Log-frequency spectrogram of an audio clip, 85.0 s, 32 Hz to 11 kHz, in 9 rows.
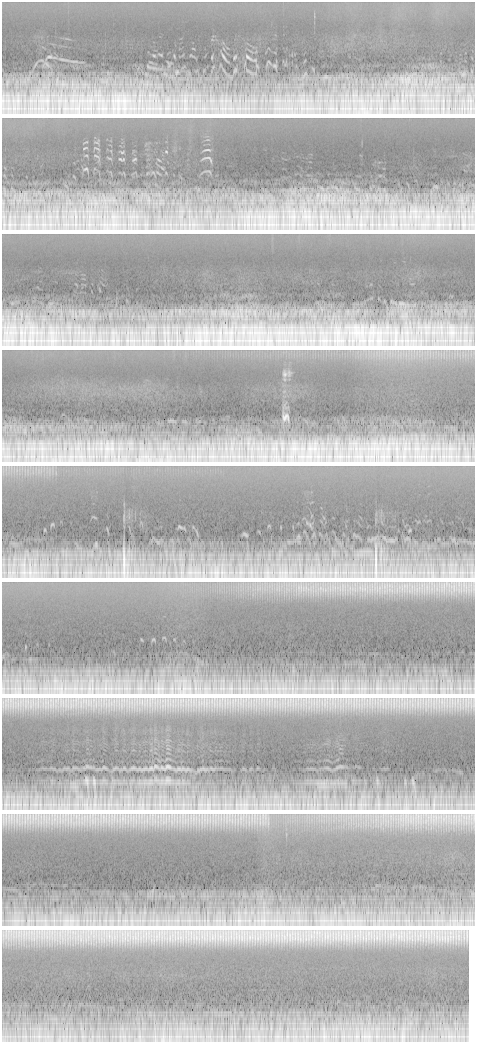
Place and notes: {"title": "Worcestershire Beacon, Malvern Hills, UK - Beacon", "date": "2018-07-11 13:28:00", "description": "Voices of tourists, a high jet and swirling winds recorded by placing the mics deep into the grass on the highest peak in the Malvern Hills. The distant traffic and other sounds are almost a mile away and 1000 feet lower on either side of the hills.\nMixPre 3 with 2 x Rode NT5s.", "latitude": "52.11", "longitude": "-2.34", "altitude": "398", "timezone": "Europe/London"}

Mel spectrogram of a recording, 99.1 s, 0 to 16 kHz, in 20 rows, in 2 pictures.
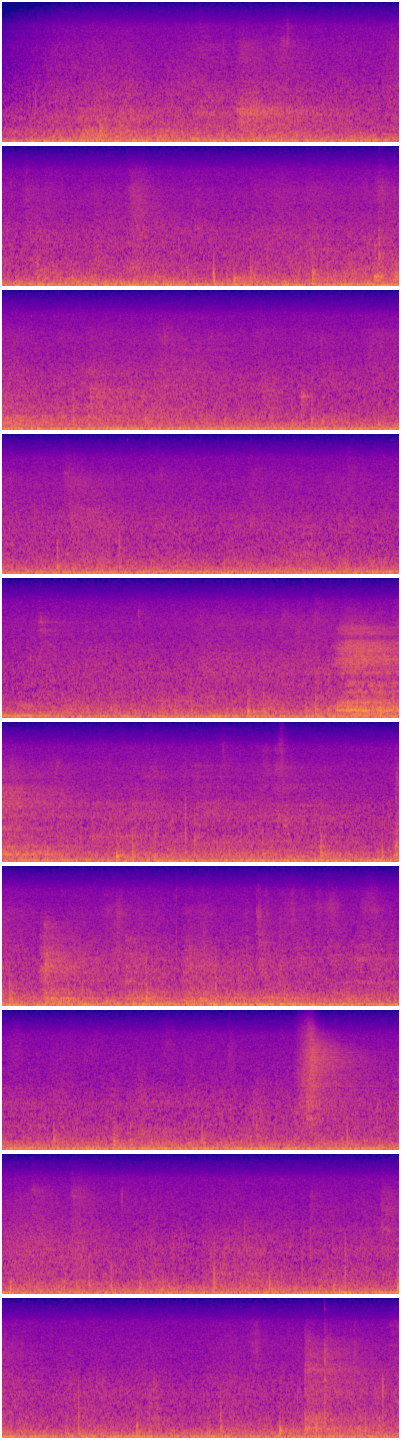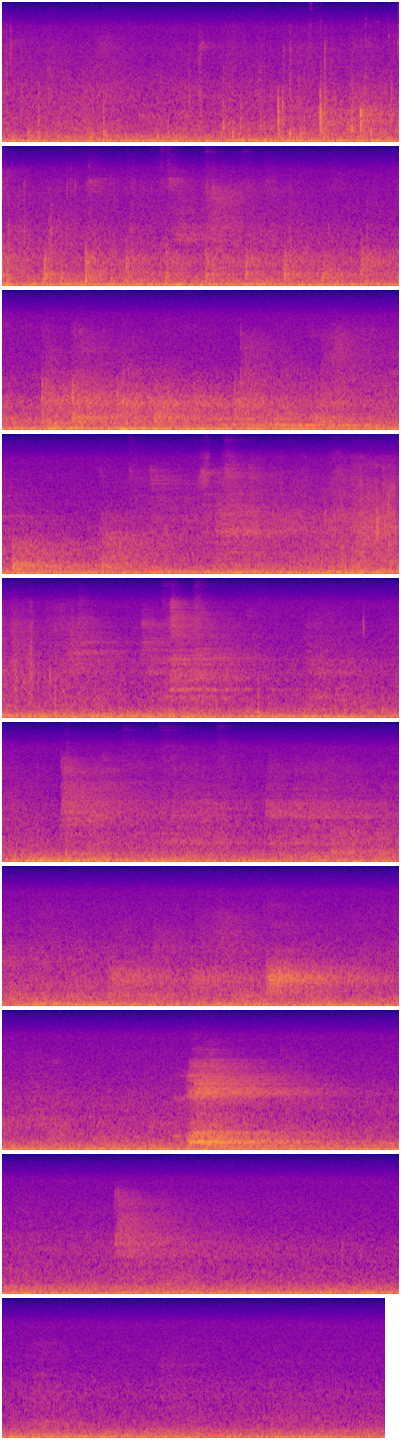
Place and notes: {"title": "essen, hohe domkirche, inside church", "date": "2011-05-31 17:32:00", "description": "Im Kirchenraum des Doms. Der Klang einiger Schritte und das leise Flüstern von Besuchern, eine Tür, in der die Architektur bestimmenden Gesamtstille des Raumes.\nInside the church hall. Some steps and silent whispers of the visitors, a door in the overall silence of the place.\nProjekt - Stadtklang//: Hörorte - topographic field recordings and social ambiences", "latitude": "51.46", "longitude": "7.01", "timezone": "Europe/Berlin"}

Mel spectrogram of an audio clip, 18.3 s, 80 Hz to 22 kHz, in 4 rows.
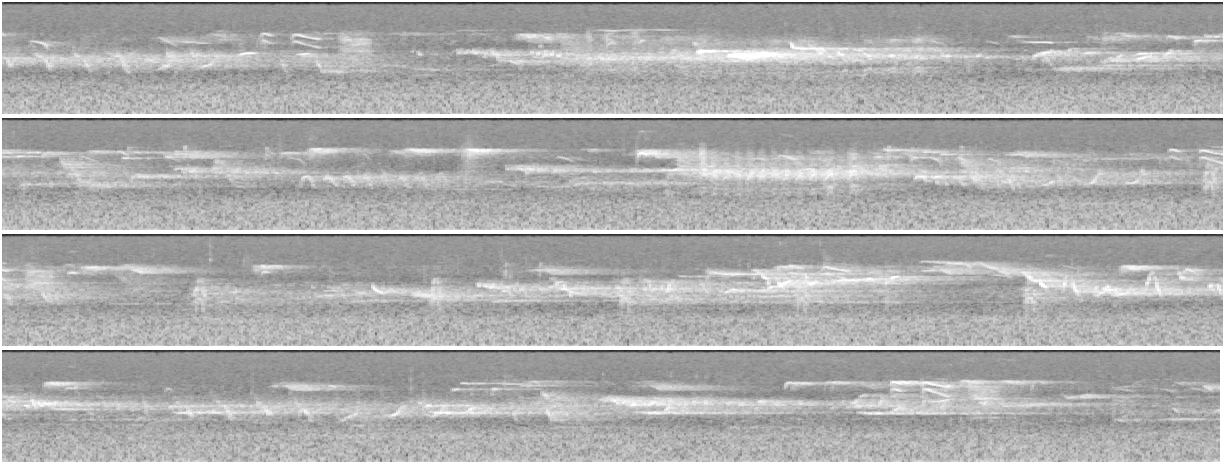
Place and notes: {"title": "Ahrensfelde, Deutschland - small forest, ambience", "date": "2015-03-28 15:10:00", "description": "source of the river Wuhle, and also a start of a project about this river, which flows 15km through Berlin until it runs into the river Spree.\n(SD702, AT BP4025)", "latitude": "52.60", "longitude": "13.57", "altitude": "66", "timezone": "Europe/Berlin"}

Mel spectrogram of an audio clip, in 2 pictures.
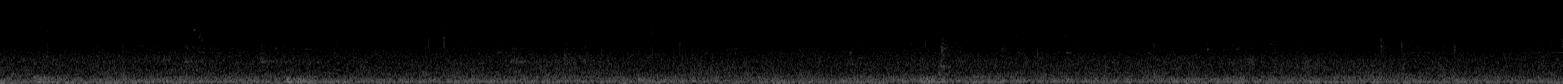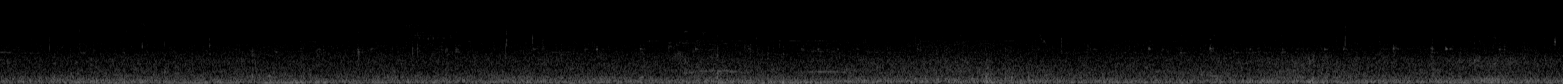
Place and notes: {"title": "Avenue Michel Crépeau, La Rochelle, France - Bassin des Chalutiers La Rochelle 8 am", "date": "2020-04-28 07:49:00", "description": "P@ysage Sonore La Rochelle . awakening of ducks at 4'23 . Bell 8 am at 9'27 .\n4 x DPA 4022 dans 2 x CINELA COSI & rycote ORTF . Mix 2000 AETA . edirol R4pro", "latitude": "46.15", "longitude": "-1.15", "altitude": "5", "timezone": "Europe/Paris"}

